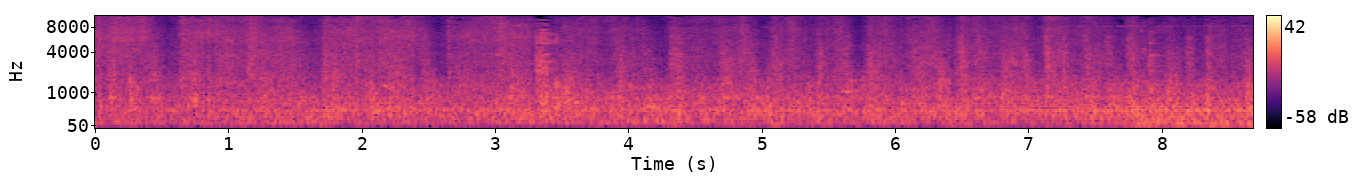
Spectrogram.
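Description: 15 in gauge miniature steam train running, heard from an open carriage behind the locomotive: a steady rush of running noise and steam with scattered clicks from the wheels on the track.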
